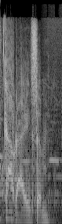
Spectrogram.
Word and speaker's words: Caodaism: Yeah, Caodaism. I remember it called Caodaism. Yeah, it should be called Caodaism. So it sounded pretty close to Judaism, so I just messed it all up.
